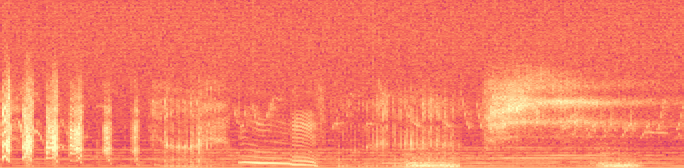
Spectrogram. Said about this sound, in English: Professor, you're snoring again. Too loud.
